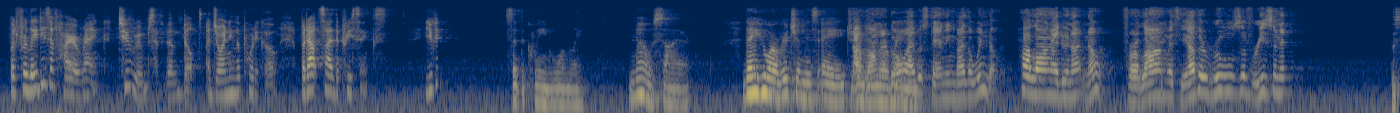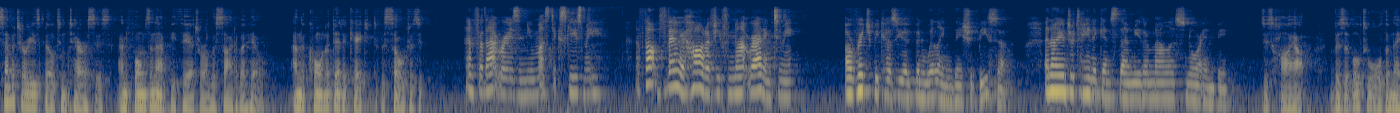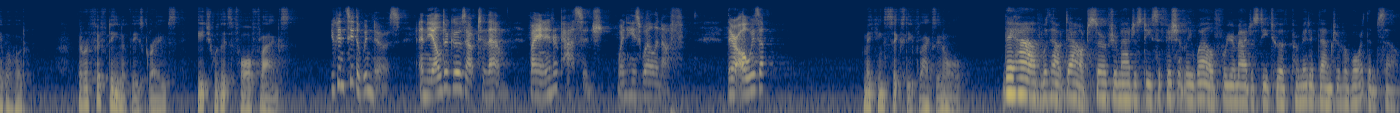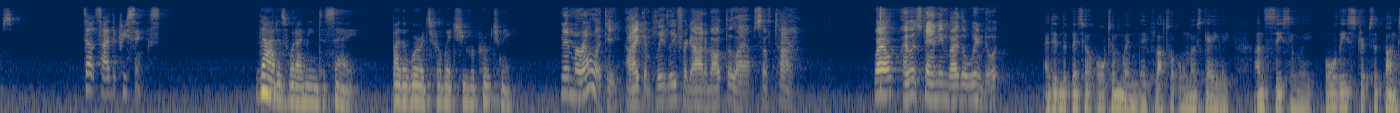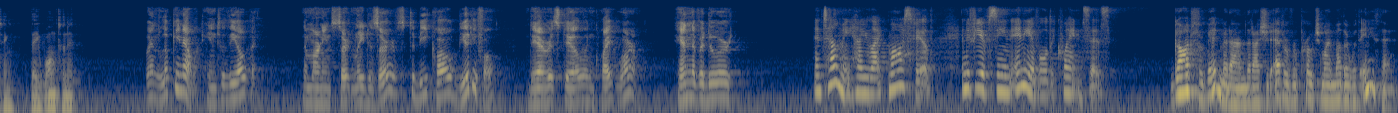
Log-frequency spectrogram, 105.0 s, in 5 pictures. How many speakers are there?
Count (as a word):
five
